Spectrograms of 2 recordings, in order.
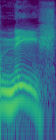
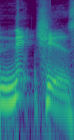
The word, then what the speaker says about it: niche: do is identify your Niche the riches are in the niches as the Americans say never understood that until I understood that Niche is niche in America there we go quite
